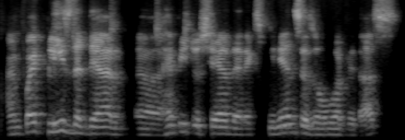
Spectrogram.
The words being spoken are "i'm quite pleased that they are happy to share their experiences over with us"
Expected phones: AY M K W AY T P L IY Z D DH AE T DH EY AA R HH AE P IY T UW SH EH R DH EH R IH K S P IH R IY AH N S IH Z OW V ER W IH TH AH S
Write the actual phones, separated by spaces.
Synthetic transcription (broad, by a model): AY M K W AY T P L IY Z D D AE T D EY AA R HH AE P IY T UW SH EH R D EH R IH K S P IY R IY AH N S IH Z OW V ER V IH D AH S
